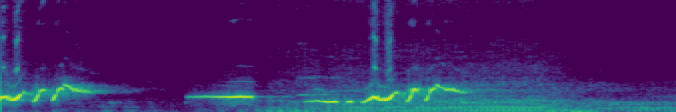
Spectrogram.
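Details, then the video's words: Medan-type white-rumped shama singing a lure song meant to set other birds singing: two loud quick upslurred whistle bursts around a held flat whistle, over a low hum and background rumble. "Real Pancingan Murai Batu Medan"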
